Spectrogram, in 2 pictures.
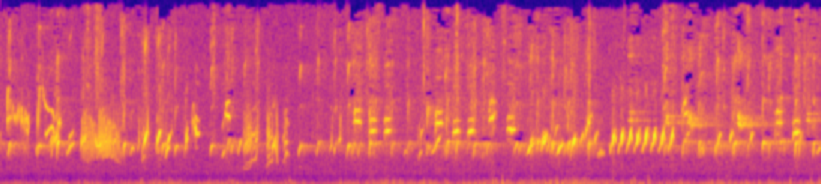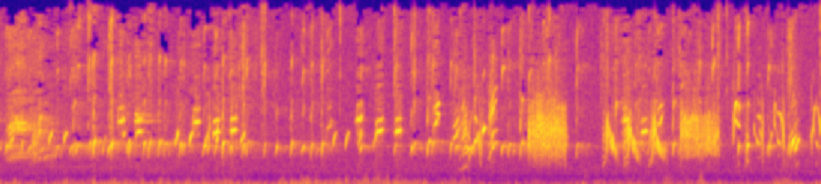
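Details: European goldfinches in a chorus amid nature, mating and readiness calls meant to stimulate males to sing: dense overlapping twittering and tinkling high notes throughout, over steady low rumbling background noise.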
